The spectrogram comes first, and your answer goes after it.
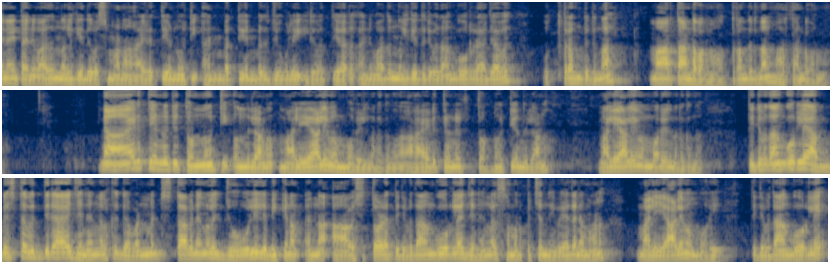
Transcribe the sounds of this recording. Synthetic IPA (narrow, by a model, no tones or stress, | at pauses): naːjiʈːɨɐnuʋaːd̪ɐmnɐlkijɐd̪iʋɐsɐmaːɳɨaːjiɾɐt̪ːie̞ɳːuːtːiʔɐnbɐt̪ːie̞nbɐðɨd͡ʑuːlɐiɾubɐt̪ːijaːrɨʔɐnuʋaːd̪ɐmnɐlk̬ijɐt̪iɾubɐðaːŋɡuːrɾaːd͡ʑaːʋɨ | ut̪ːɐrɐmt̪iɾunːaːl | maːrt̪aːɳɖɐʋɐrmɐut̪ːrɐmt̪iɾunːaːlmaːrt̪ːaːɳɖɐʋɐrmɐ̰ | pinːeaːjiɾɐt̪ːieɳːuːtʲːit̪o̞ɳːuːtːiʔo̞nːilaːɳɨmɐlɐjaːɭimɐmːoːrijilnɐɽɐkːunːɐðɨ̰aːjiɾɐt̪ːieɳːuːtːit̪o̞ɳːuːtːio̞nːilaːɳɨ | mɐlɐjaːɭimɐmːoːrijilnɐɽɐkːunːɐðɨ | t̪iɾubɐðaːŋɡuːrile̞ɐbʱjɐst̪ʰɐʋid̪jɐɾaːjɐd͡ʑenɐŋːɐɭkɨɡɐʋɐrɳmendɨst̪ʰaːbɐnɐŋːɐɭild͡ʑo̞ːlile̞bʱikʲːɐɳɐmenːɐʔaːʋɐɕjɐ̥t̪ːoːɽet̪iɾubɐðaːŋɡuːriled͡ʑe̞nɐŋːɐɭsɐmɐrpit͡ɕːɐniʋe̞ːd̪ɐnɐmaːɳɨ | mɐlɐjaːɭimɐmːoːrijilt̪iɾubɐðaːŋɡuːrile̞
